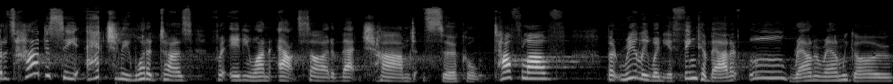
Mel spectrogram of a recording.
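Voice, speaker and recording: Very wide pitch swings mark a woman's voice, heard over noticeable background noise. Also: medium pitch for a woman, moderate pace. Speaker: chief executive officer. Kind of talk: public debate speech. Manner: humorous, lively.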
